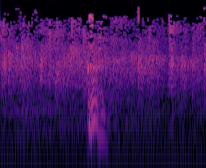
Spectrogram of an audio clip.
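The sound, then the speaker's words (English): An audience applauds steadily for a few seconds, a dense wash of clapping at moderate volume, with a brief vocal cheer rising out of it partway through, applauding a marriage restored in answer to prayer. “That's another one worth a round of applause.”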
